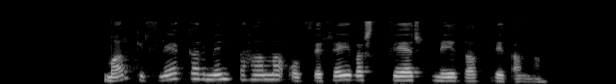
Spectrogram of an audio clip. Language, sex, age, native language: Icelandic, female, 50-59, Icelandic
